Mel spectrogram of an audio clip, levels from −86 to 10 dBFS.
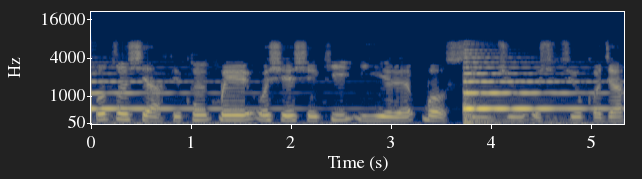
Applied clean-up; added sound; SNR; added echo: none; Piano; -5 dB; none.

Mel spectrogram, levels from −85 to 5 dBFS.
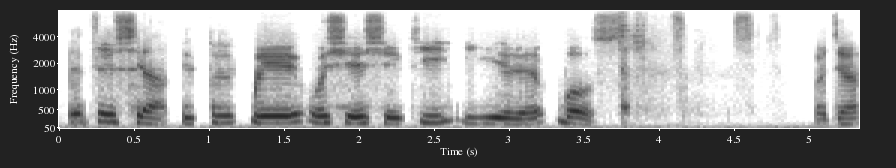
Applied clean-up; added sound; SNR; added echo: neural diffusion model UNIVERSE++.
